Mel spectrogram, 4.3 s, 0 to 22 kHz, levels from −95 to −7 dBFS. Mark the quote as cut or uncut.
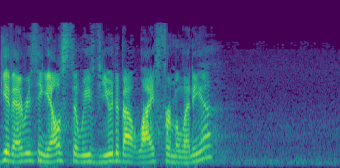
uncut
